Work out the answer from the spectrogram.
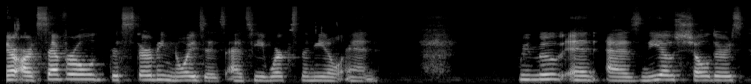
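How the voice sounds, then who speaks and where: A woman's voice: medium pitch, fairly bright tone, poor audio. A woman narrating the stage directions of a screenplay in a radio play reading. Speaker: narrator, podcast host.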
